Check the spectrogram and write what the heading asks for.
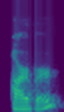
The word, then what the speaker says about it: ARDBOR: ARDBOR, where I'm choosing not to pronounce the D, where artifact dependency is made boring.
